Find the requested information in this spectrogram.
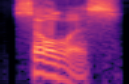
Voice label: "solus", American

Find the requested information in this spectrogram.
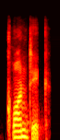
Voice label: "quantic", Indian

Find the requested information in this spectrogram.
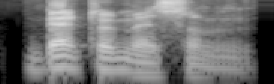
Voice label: "Benthamism", American

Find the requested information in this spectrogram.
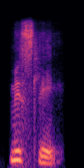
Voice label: "mislay", Indian

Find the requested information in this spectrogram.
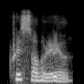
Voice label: "chrysoberyl", Indian

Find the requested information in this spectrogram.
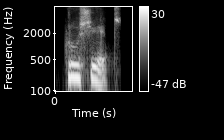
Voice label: "cruciate", Indian

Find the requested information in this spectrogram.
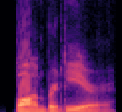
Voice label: "bombardier", American

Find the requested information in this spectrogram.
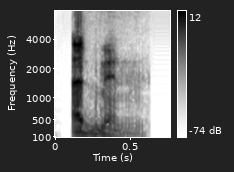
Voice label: "admin", British

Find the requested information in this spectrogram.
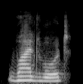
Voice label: "wildwood", Indian

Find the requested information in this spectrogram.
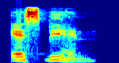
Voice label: "SBN", Indian

